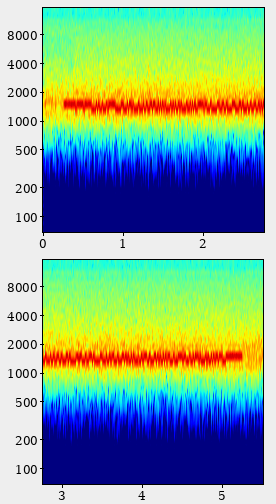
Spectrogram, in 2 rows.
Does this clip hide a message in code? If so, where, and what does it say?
Yes: RTTY (75 baud, 170 Hz shift) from 0.2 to 5.2 s, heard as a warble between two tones, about 1430 Hz centre, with radio static and a narrow filter. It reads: THE PRESERVATION IS INTACT AND UNDAMAGED.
